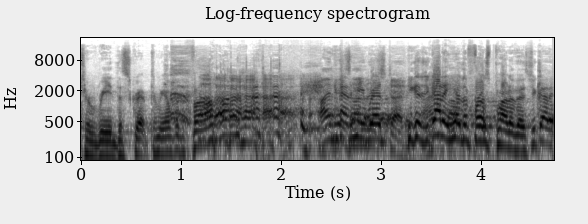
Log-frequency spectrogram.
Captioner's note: laughter from the panel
